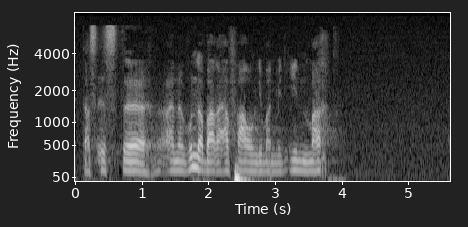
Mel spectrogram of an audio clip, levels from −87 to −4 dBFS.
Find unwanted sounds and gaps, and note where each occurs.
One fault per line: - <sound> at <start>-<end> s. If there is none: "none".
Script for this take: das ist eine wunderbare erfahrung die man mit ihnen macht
none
